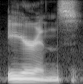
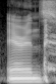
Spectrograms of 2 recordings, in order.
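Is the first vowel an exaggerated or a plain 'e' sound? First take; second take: exaggerated; plain. First: The first vowel is a stretched, exaggerated 'e'. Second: The first vowel is a plain, ordinary sound.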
